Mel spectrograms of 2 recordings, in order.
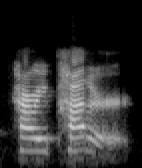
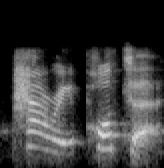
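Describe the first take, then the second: First: It is said with an American accent. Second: It is said with a British accent. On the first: "But in America, we tell" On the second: "We choose like British"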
